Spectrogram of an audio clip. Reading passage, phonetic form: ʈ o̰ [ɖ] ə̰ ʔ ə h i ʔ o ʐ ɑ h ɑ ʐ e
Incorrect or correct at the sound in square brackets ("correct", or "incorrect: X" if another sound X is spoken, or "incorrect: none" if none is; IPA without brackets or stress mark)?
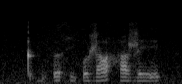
incorrect: b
